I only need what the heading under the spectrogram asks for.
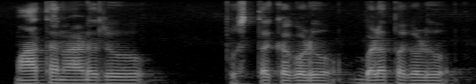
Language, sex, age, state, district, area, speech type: Kannada, male, 45-60, Karnataka, Kolar, urban, spontaneous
